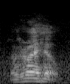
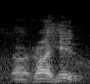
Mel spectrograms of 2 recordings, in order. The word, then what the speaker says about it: Rachel: The original pronunciation of Rachel in all the Semitic languages sounds almost identical to Grail, Rahel, Rahil.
